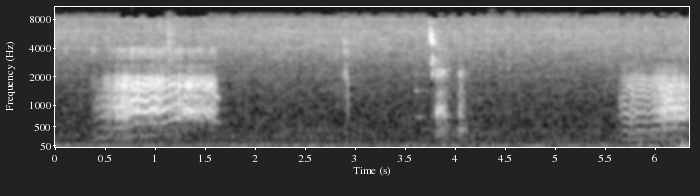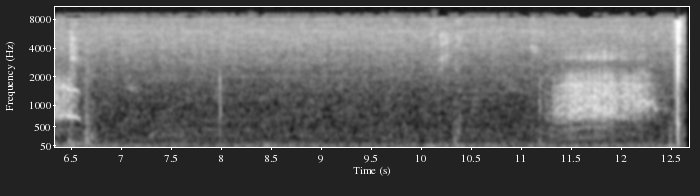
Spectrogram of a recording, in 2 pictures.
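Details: Older, slightly overweight Chihuahua snoring with rough, rattling breaths about three times in thirteen seconds; stertor.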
